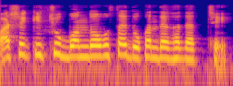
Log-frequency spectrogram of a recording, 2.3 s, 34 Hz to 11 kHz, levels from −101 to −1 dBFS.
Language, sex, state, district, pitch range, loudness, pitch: Bengali, female, West Bengal, Cooch Behar, 230-280 Hz, -13 LUFS, 250 Hz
